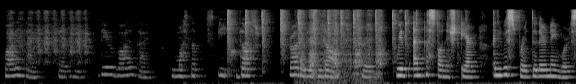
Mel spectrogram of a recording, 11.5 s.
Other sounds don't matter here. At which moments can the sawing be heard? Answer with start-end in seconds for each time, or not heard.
0.1-1.8, 5.8-7.7.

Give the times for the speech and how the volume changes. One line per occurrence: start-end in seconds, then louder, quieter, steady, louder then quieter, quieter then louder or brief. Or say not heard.
0.1-11.5 louder.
